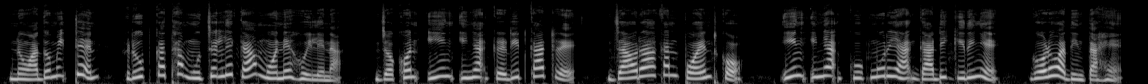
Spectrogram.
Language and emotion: Santali, happy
